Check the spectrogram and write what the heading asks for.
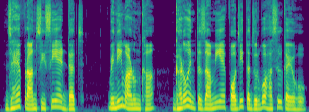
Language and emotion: Sindhi, neutral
